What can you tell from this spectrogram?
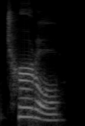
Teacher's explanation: So it's an unstressed vocalic or vowel-like L sound. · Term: dark L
